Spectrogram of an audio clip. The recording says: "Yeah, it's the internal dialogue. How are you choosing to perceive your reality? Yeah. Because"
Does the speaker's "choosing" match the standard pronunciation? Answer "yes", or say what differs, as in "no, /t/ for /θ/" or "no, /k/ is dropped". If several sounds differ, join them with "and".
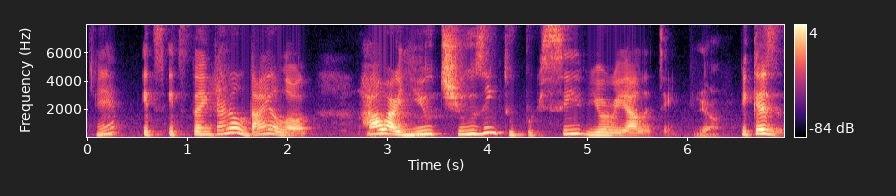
yes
